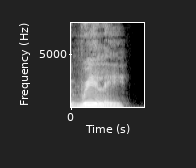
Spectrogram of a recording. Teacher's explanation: When they say, really, with a low tone, it means they already knew. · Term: intonation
